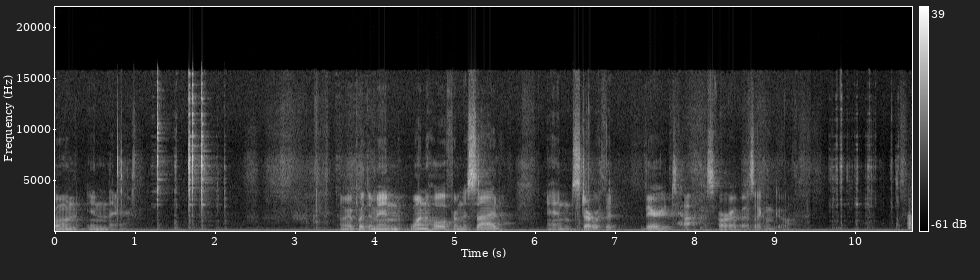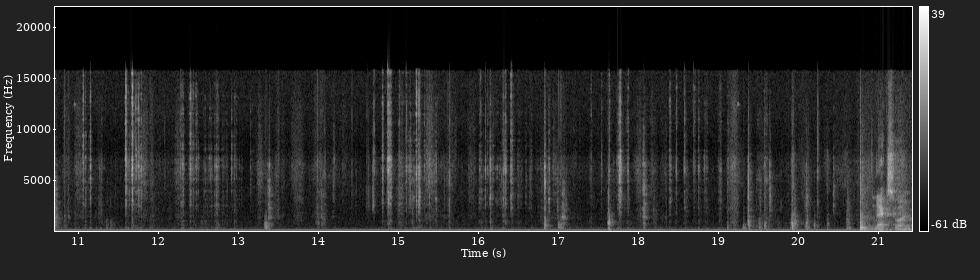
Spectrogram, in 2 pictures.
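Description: Small metal parts click and tap.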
